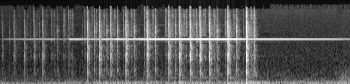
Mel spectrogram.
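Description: A typewriter clacks as a letter is copied out, a quick, uneven burst of keystrokes, fairly loud, with a steady high whine in the background; the typing stops near the end, leaving a quieter hum.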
